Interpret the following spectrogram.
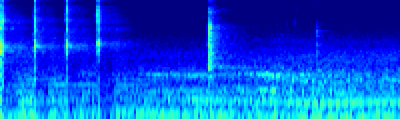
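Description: Sharp taps on a metal pucking die, about three a second, knocking a freshly pressed black powder puck out of the die; the tapping stops about a second in, with one more tap about two seconds in.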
